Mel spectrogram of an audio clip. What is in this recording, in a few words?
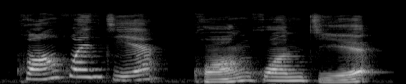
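"kuang2huan1jie2", Mandarin Chinese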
